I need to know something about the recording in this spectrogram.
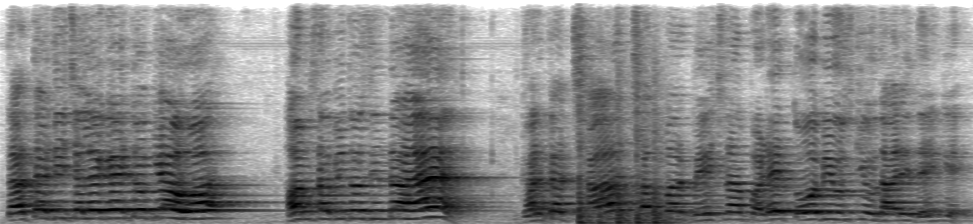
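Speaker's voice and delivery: indignant shouting. Acted. Man outraged that a creditor demands old debt, indignant shouting. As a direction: thunder in defence of the family's honour.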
